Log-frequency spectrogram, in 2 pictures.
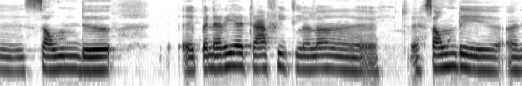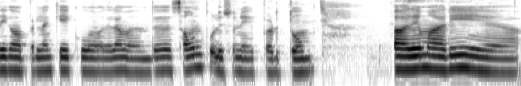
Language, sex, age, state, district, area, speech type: Tamil, female, 18-30, Tamil Nadu, Perambalur, urban, spontaneous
